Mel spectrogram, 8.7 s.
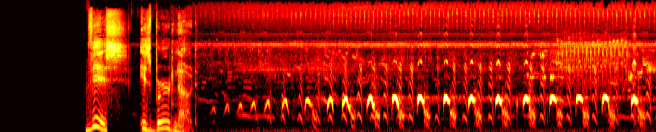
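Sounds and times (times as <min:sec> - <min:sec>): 
speech: 0:01.1 - 0:02.8
pied-billed grebe song: 0:02.5 - 0:08.7.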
